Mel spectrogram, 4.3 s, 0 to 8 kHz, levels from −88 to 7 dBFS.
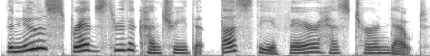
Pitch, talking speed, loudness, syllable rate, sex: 220 Hz, 180 wpm, -17 LUFS, 4.0 syllables/s, female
